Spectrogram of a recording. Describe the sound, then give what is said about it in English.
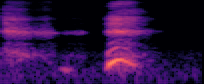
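A nine-year-old dog in an office lets out two quick noises, a breathy huff followed by a louder snorting whine, with nobody talking and quiet around them. “That's my dog again.”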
